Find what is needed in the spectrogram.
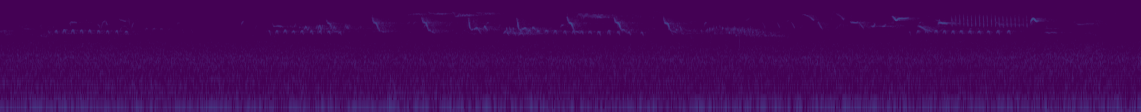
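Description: Outdoor ambience: small birds chirping, with several short, quick trills and sweeping chirps, over a faint steady low rumble.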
